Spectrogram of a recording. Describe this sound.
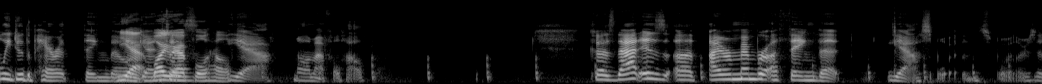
A woman speaks shortly followed by an another woman speaking and two women speak back to back as a surface is tapped several times in the background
